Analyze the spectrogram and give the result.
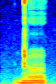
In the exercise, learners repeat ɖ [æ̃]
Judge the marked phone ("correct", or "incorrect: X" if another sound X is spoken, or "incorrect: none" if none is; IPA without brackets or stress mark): incorrect: ə̃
